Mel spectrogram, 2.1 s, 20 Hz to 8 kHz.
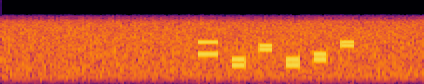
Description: Multi-frequency trunk signalling (R1, as on North American trunks), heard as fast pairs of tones, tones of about 70 ms, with phone line noise. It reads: KP 1013 ST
